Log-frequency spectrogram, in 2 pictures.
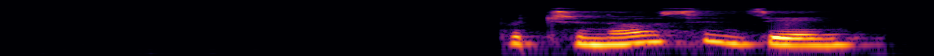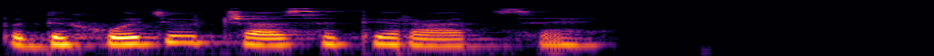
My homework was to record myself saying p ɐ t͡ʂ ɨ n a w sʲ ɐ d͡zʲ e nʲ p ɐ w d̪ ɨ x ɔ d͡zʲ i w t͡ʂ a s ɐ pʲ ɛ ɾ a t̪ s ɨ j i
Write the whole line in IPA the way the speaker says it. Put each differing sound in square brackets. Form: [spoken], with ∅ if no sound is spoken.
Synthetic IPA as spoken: p ɐ t͡ʂ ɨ n a w sʲ ɐ d͡zʲ e nʲ p ɐ [∅] d̪ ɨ x ɔ d͡zʲ i w t͡ʂ a s ɐ pʲ ɛ ɾ a t̪ s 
